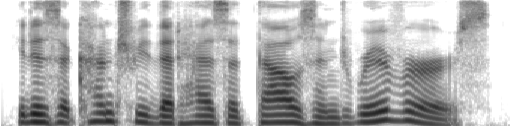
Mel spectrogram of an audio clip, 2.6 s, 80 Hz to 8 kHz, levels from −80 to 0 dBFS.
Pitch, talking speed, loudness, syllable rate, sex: 165 Hz, 210 wpm, -17 LUFS, 5.0 syllables/s, female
